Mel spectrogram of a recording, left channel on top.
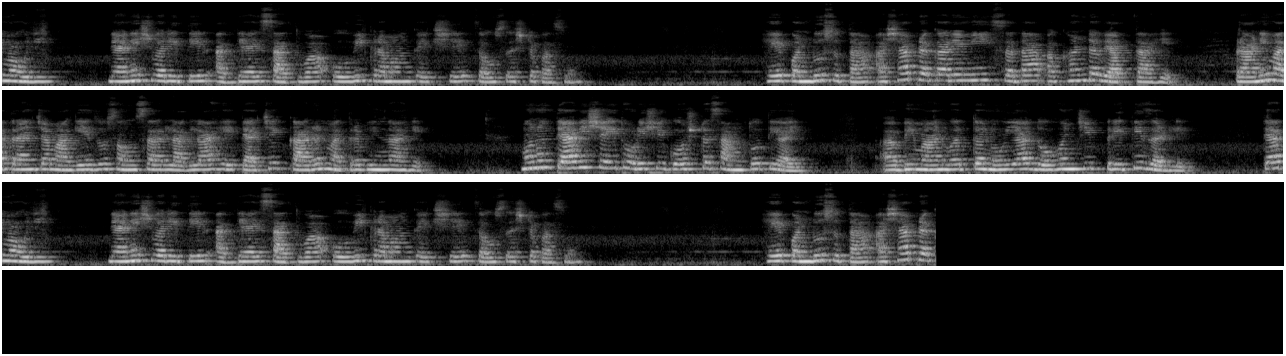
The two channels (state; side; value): drops out; right; at 9.3 s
